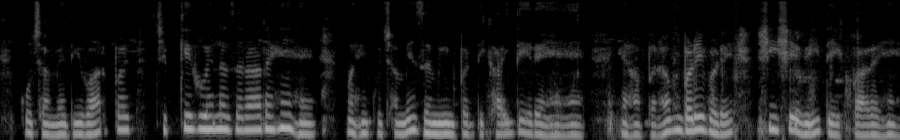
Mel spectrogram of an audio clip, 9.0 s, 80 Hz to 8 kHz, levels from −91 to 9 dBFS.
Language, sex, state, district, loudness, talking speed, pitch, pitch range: Hindi, female, Andhra Pradesh, Chittoor, -36 LUFS, 200 wpm, 180 Hz, 170-230 Hz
